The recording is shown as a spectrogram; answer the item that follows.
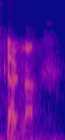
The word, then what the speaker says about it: coup: सैन्य तख्तापलट का उच्चारण 'कू' की तरह किया जाता है। 'coup' में p की ध्वनि नहीं होनी चाहिए। 'p' अक्षर मौन रहता है।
